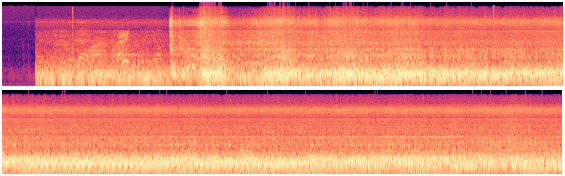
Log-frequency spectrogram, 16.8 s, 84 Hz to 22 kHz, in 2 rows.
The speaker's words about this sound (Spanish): Como veis, el sonido del Alfa Romeo es un sonido mucho más tradicional, ¿no? Un coche de eso, de super de los años 30.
